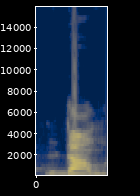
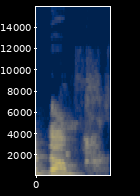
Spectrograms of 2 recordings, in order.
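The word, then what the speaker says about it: dumb: বোকা অনেকজন বোবা দেখেন এটা হলো বুবা ডাম হ্যাঁ ডি ইউ এম বি উচ্চারণ করা লাগবে না ডাম ওকে সুম্মুন বুকমুন উমুন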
